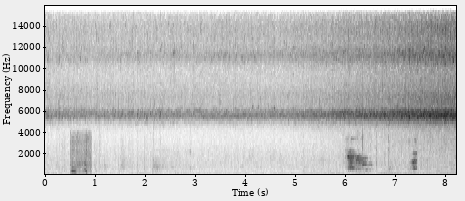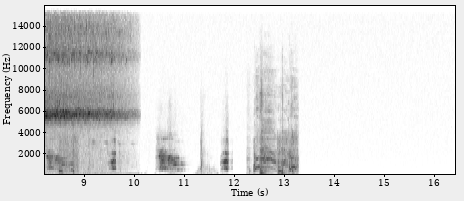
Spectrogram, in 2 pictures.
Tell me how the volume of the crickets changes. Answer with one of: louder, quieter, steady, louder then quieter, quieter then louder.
louder.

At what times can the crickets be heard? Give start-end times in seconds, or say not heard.
0.0-10.1.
